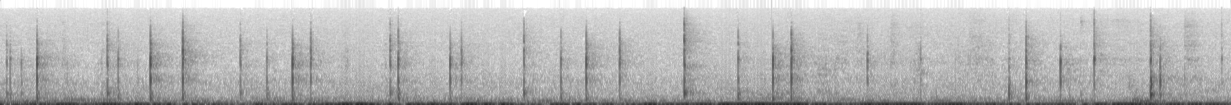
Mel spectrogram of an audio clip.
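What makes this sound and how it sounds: A small white plastic lotion bottle with a purple cap is tapped and scratched with long nails, producing a steady run of quick, sharp clicks and bright scratching ticks. A constant low rumble sits underneath.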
